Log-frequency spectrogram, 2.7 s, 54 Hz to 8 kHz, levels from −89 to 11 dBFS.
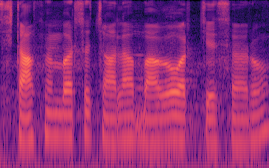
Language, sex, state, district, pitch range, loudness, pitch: Telugu, male, Telangana, Nalgonda, 115-130 Hz, -22 LUFS, 125 Hz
